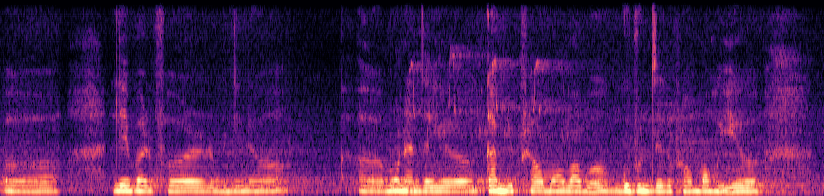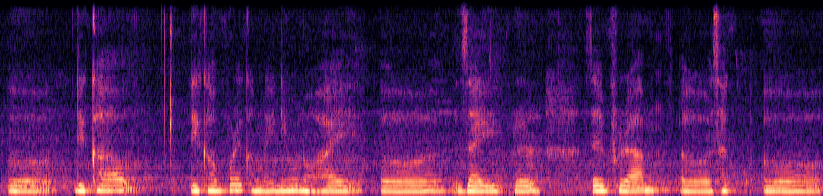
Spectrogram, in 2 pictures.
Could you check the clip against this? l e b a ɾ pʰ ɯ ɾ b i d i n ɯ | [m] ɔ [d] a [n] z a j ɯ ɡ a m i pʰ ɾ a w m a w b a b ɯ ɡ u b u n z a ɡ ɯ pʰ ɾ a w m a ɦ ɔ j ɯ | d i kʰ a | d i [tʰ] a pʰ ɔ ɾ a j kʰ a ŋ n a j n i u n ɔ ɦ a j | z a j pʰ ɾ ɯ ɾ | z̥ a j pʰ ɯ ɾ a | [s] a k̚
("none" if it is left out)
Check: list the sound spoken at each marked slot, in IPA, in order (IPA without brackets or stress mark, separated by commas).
m, n, n, kʰ, s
